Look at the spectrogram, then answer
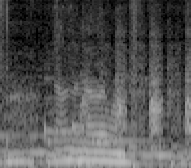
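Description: Rapid panting from a dog on a forest trail, heard faintly under a person talking.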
